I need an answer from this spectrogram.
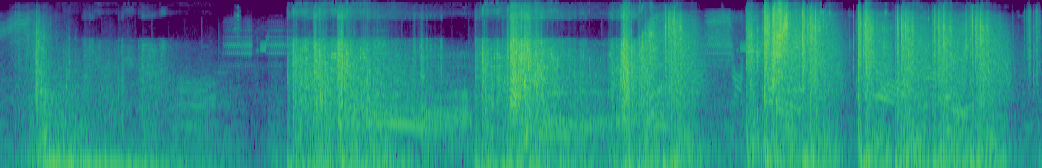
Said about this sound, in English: Let's blow up the fucking bomb.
